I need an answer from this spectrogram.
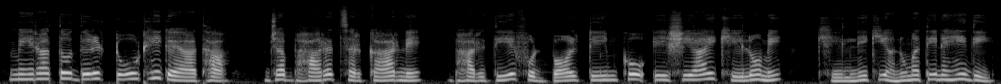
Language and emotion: Hindi, sad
